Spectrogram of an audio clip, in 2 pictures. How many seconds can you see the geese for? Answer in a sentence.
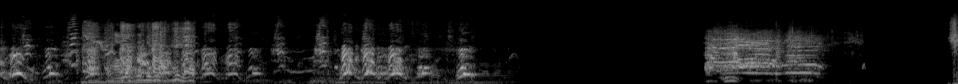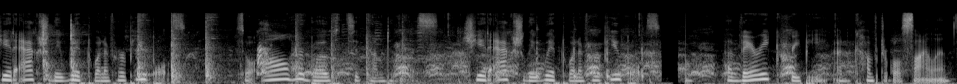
You can hear the geese for 5 seconds altogether.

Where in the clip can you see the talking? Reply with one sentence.
The talking can be heard from 9.5 to 19.1 s.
